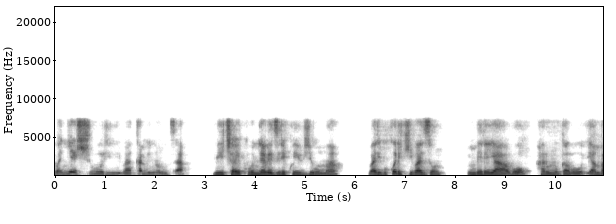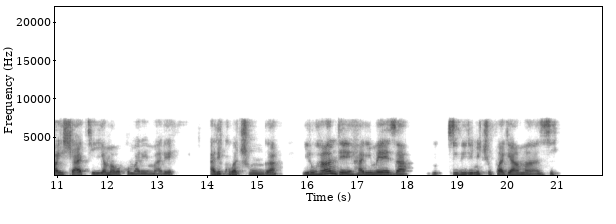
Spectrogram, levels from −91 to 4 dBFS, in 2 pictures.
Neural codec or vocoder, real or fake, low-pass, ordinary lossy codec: codec, 44.1 kHz, 2.6 kbps, SNAC; fake; 7.2 kHz; AAC, 48 kbps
